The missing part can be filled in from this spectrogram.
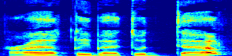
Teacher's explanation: Ra in this case is going to be heavy because the letter before has fatha.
